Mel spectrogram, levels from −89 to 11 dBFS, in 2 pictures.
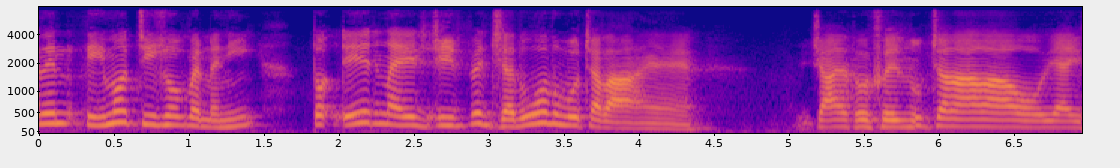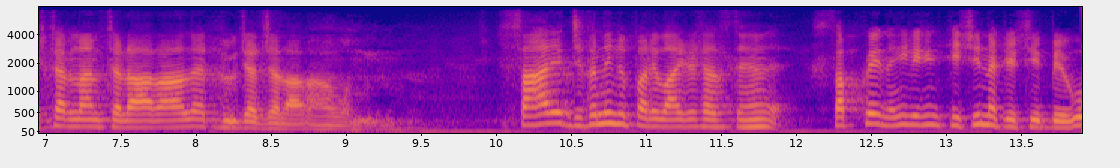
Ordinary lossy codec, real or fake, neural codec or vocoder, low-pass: none; fake; codec, 16 kHz, 0.5 kbps, FunCodec, trained on LibriTTS, 25 frames a second; 7.2 kHz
